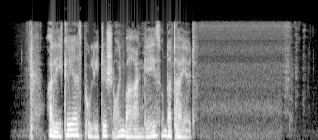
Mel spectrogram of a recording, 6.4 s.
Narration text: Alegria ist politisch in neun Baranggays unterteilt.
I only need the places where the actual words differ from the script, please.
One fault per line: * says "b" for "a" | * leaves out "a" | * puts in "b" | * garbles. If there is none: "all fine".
* leaves out "in"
